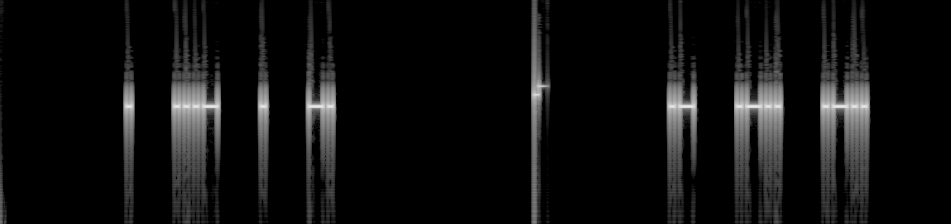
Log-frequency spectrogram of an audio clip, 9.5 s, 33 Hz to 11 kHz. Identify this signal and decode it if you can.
Morse code, heard as a keyed tone, about 25 wpm, spaced as for 14 wpm, 700 Hz. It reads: EVEN ALL
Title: 3x Character Spacing - Top 200 Words - 25wpm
